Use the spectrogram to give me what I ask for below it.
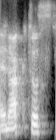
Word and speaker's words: Enactus: Wobei für Enactus gibt es so zwei Reden und Wir sagen immer Enactus, die deutsche Version.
